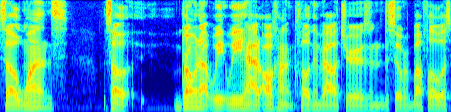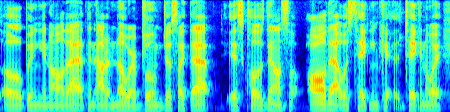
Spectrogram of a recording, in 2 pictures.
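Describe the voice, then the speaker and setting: Against a silent background in a very clean recording, a man with an American accent uses an ordinary speaking voice at a fairly low pitch, his intonation fairly even. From Oklahoma, Anadarko area. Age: 20s. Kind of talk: casual chat. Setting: studio.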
